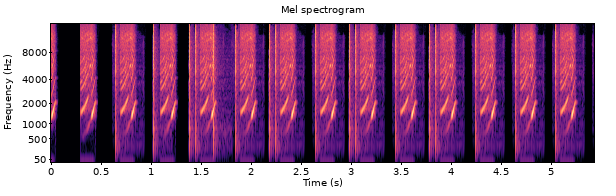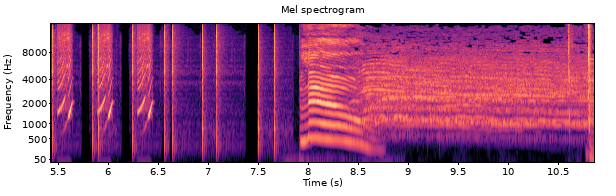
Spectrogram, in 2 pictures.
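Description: Cartoon plop sound effects, one quick rising pop after another at about three a second, as animated balls drop into the holes of a toy. Near the end they give way to a single drawn-out call falling in pitch over a shimmering ring.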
